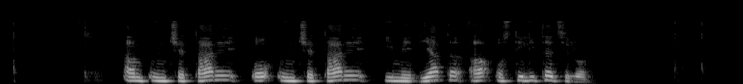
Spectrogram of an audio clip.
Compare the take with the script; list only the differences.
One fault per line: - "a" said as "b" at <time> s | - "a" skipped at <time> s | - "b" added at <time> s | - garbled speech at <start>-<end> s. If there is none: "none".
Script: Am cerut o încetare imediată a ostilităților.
- "cerut" said as "încetare" at 1.5 s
